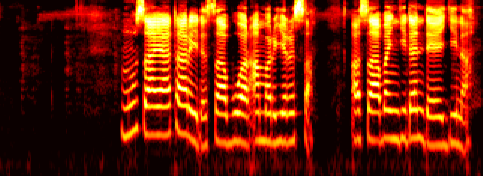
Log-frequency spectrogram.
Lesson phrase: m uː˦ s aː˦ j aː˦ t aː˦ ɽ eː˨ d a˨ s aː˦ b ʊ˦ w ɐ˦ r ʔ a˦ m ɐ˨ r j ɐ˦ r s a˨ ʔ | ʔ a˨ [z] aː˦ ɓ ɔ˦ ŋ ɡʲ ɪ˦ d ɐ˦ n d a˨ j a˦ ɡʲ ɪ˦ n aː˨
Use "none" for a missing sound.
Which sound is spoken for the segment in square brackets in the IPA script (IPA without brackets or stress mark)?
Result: s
